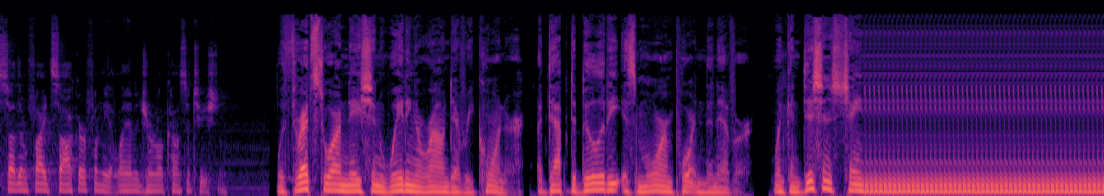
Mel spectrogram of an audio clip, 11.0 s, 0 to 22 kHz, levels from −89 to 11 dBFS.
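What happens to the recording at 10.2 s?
At 10.2 s the system has frozen in a system hang loop: the playback hardware keeps replaying one 46.44 ms slice, which fits a 2048-sample buffer. From 8.65 s, right after "conditions change", until the end, this repeats exactly at 21.5 Hz, 52 times over.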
